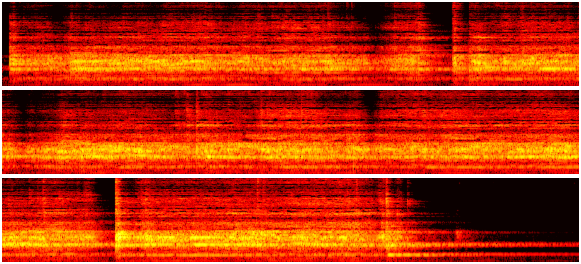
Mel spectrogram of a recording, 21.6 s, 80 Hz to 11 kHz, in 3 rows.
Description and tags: Contact Mic - Metal on Metal 1
A set of keys being scraped against a metal gate recorded with a contact mic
